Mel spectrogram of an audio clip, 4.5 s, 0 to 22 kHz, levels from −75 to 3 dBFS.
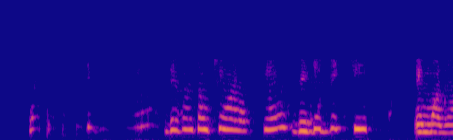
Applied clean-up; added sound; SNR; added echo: neural mask model DeepFilterNet 3.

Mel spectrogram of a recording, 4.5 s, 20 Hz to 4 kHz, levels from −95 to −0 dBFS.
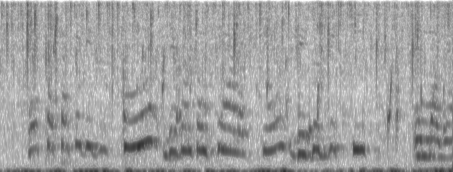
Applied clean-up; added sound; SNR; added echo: none; Stream / Trickle, dribble / Splash, splatter; -1 dB; reverberation time 0.5 s.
